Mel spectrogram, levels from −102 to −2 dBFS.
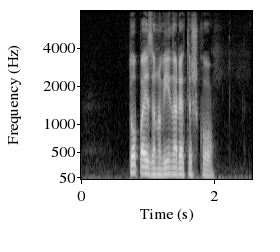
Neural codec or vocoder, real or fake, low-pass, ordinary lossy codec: none; real; none; none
